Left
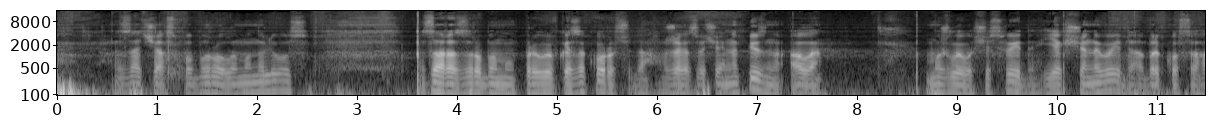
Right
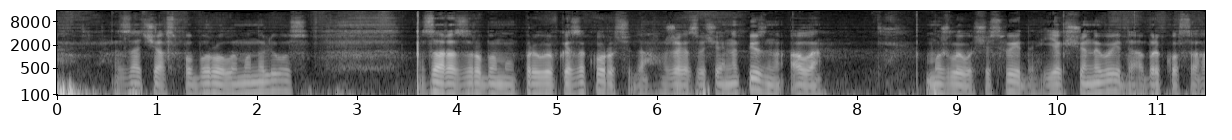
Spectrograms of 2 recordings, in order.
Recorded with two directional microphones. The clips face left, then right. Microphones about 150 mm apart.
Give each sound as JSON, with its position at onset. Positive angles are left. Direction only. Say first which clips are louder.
{"t": 0.6, "sound": "speech", "louder": "right 3 dB", "side_deg": -20}
{"t": 2.3, "sound": "a sound", "louder": "right 2 dB", "side_deg": -40}
{"t": 3.7, "sound": "speech", "louder": "right 1 dB", "side_deg": -20}
{"t": 8.7, "sound": "speech", "louder": "right 4 dB", "side_deg": -25}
